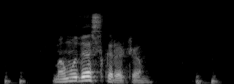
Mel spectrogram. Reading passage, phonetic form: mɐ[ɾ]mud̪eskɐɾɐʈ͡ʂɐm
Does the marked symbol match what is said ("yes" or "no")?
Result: no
